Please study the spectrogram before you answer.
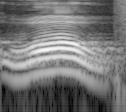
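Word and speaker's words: واو: это буква вам ун буква вау является бубна губной мы вытягиваем губы трубочкой и таким образом этот звук произносится он является щелевым является самантой в ноль в нем доминирует голос над шум и это буква является мягкой читается через следующим образом у ва ва ва эту букву обязательно нужно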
